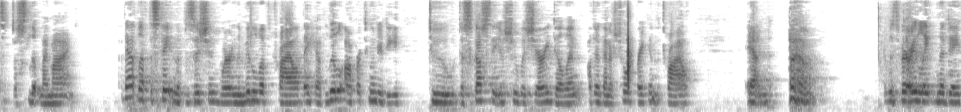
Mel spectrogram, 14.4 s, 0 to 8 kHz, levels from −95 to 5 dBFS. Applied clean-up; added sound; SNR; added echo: classical method log-MMSE.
